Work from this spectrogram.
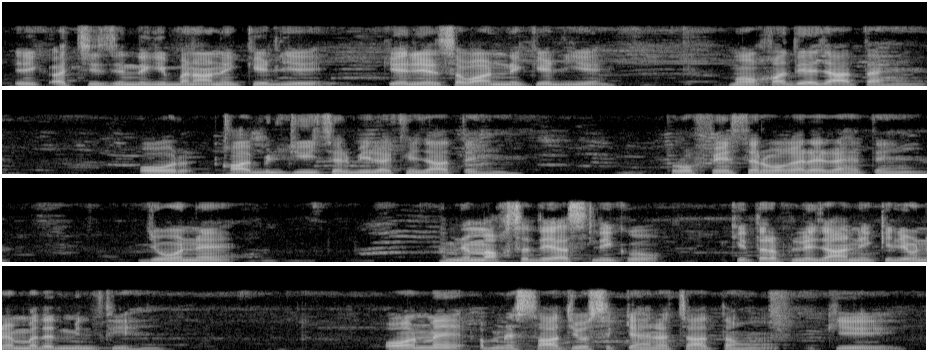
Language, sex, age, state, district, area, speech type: Urdu, male, 18-30, Uttar Pradesh, Ghaziabad, urban, spontaneous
